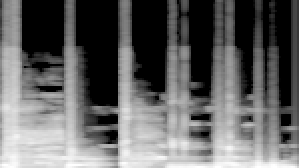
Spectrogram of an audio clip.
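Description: A man clears his throat in a loud, sudden burst, then his speech resumes about a second in.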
